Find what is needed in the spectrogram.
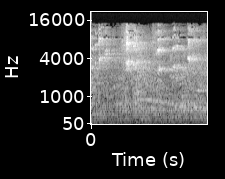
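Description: Basketball game sound on a hardwood court: the ball bouncing and a few short, high sneaker squeaks over a murmur of voices in a large hall.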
